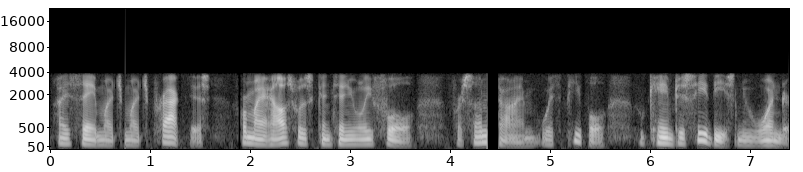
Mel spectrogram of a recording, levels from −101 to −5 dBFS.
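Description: At 0.75 s there is a CD skip: the pickup laser was jolted off its track by a knock or a flaw and landed on another turn of the disc's spiral. The player mutes briefly, for a few milliseconds, then resumes reading from the new position. The result is a small tick, and the speech continues from a different point rather than where it left off, so the flow jumps abruptly.

At 1.89 s, packet loss filled with silence cuts a 30 ms hole into the speech. The receiver had nothing to play for that span and inserted digital silence, which points to a single lost 30 ms packet. A second, longer dropout runs from 4.37 to 4.49 s. It lasts 120 ms, which fits four consecutive lost packets. Both gaps start and end with hard edges, and the longer one leaves a chopped-out stretch. The surrounding audio carries the narrow 150 Hz to 3.6 kHz line band of G.711 A-law telephone coding.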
